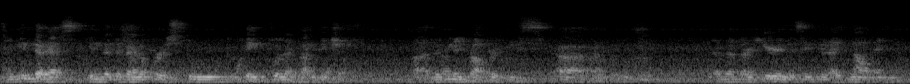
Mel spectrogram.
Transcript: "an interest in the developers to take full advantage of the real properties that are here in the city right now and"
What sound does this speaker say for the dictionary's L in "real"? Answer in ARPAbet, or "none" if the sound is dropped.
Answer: N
